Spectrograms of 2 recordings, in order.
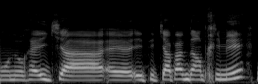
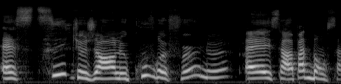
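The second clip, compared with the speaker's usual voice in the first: Canadian French accent from Quebec; 5 semitones higher, 5 dB louder than usual. After a Niçois accent, asked to do a Canadian one: Canadian French accent. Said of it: "suivi de l'accent canadien".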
